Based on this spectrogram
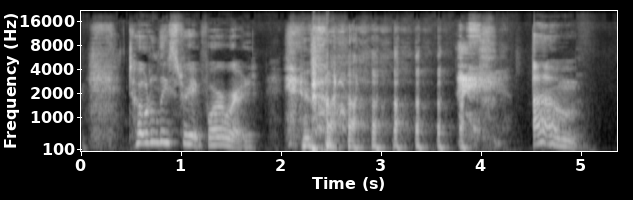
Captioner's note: both laughing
